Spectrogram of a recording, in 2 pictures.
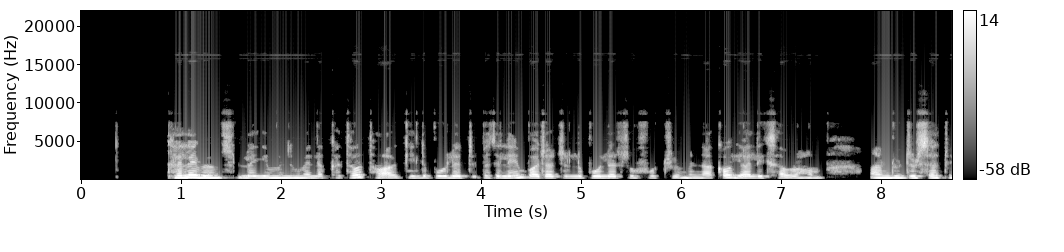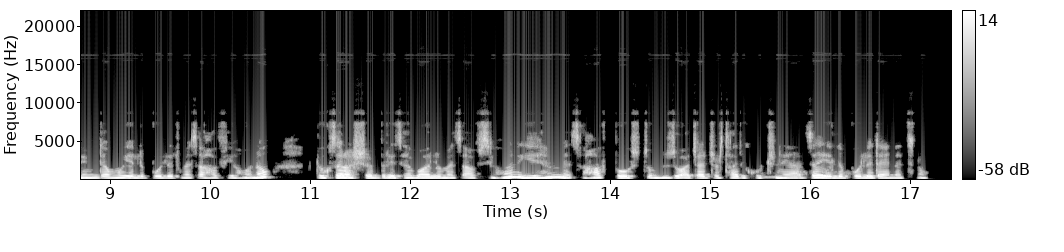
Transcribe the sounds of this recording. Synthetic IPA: kʰələjbəmɨslulajːɛmːɨnːɨmːələkːət̪ʰəwt̪ʰəwa̰ɡʼilɨboləd̪bət̪ʰələjːɪmbəat͡ʃʼad͡ʒɨɾlɨboləd̪sʼohfo̞t͡ʃːujɛmːɨnːakʼəwjɛaleksaβɾaɦamʔand̪ud̪ɨɾsat̪wɔjɪmd̪əɡmo̞jɛlɨboləd̪məsʼahafjɛɦo̞nəwd̪̥o̞kt̪ʰəɾaʃɛbːɨɾjɛt̪ʰəβaluməsʼha̰fsiɦo̞njɪɦɨmːəsʼɦafbəwʊst̪ʼubɨzua̰t͡ʃʼad͡ʒɨɾt̪ʰaɾikʰo̞t͡ʃːɪnjazəjɛlɨboləd̪ajnət̪nəw

